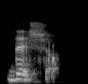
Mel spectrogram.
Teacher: In the word this, we emphasize this sound. And with this shop, it changes and melts into one sound, this shop.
